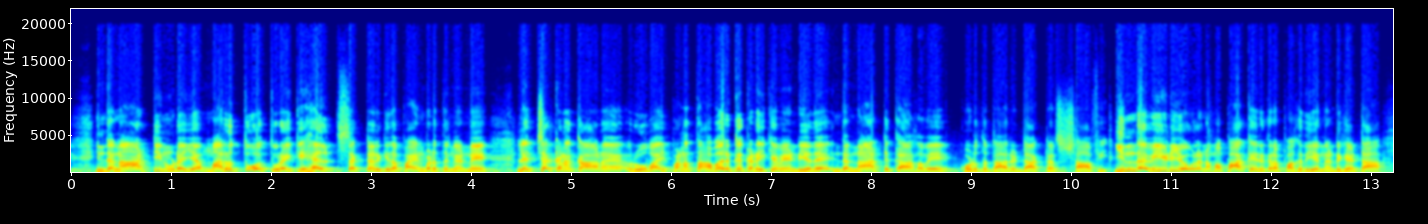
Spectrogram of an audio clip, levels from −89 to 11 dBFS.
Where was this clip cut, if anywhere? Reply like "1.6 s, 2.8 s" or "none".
10.3 s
